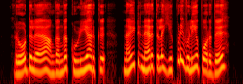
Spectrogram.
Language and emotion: Tamil, fearful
